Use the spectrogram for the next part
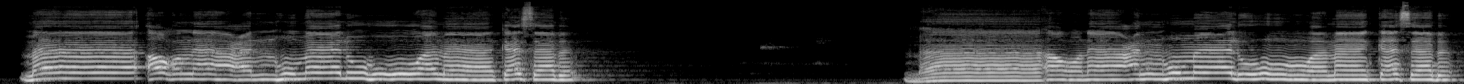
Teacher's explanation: মা মধ্যে মুনফাসিল 3 আলিফ টেনে পড়তে হবে। · ওয়া মা জবরের বাম পাশে খালি আলিফ মদের হরফ 1 আলিফ টেনে পড়তে হবে। ওয়া মা কাসাব বায়ের মধ্যে সাকিন করে ওয়াকফ করতে হবে।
